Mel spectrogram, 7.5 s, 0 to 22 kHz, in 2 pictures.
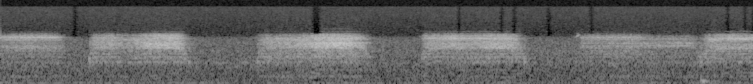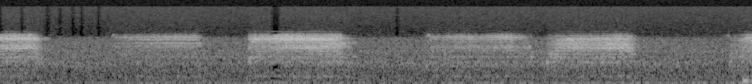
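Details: Owls at a nest on the night of March 19, 2016, around midnight, as adults bring a gopher and mice to the owlets. Harsh, breathy hissing bursts about half a second long repeat steadily, roughly every half to one second, with some louder than others.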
